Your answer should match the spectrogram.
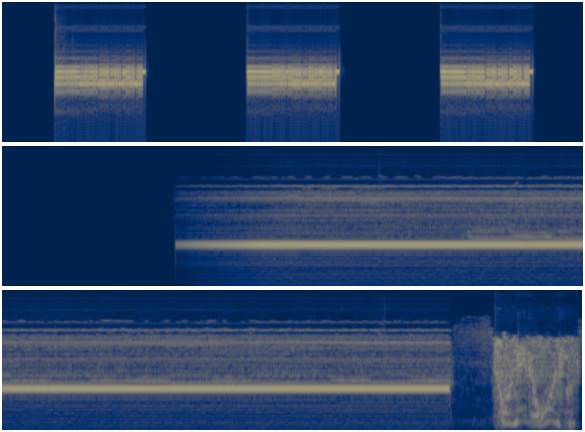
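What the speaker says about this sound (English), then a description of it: "Let's take that EAS report here on WDBO right now." EAS emergency alert broadcast on WDBO radio: three loud two-tone attention bursts with short gaps, then a long steady alert tone, ending in a brief burst of data-like noise.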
